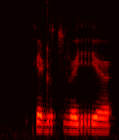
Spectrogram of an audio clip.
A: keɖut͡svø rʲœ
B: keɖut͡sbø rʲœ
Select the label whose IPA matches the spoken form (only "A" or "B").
A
